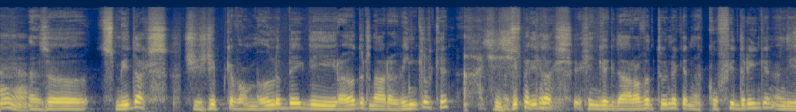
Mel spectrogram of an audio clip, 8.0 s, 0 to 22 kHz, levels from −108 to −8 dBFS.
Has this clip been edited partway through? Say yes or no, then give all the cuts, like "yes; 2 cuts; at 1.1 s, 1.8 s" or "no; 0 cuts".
yes; 3 cuts; at 1.8 s, 3.4 s, 3.7 s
